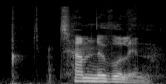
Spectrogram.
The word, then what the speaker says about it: Tamnavulin: drink unsuccessful whiskey let's go into their website tam nivolin that is spelt t-a-m-n and you don't care so tucked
